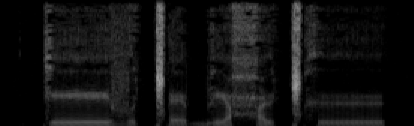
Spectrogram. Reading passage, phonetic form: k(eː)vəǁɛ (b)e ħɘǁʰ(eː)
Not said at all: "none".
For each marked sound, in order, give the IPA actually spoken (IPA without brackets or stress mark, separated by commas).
eː, b, ɘː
